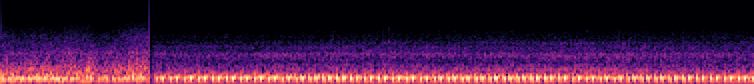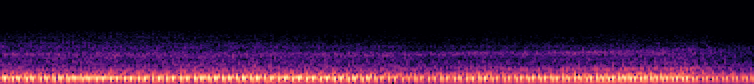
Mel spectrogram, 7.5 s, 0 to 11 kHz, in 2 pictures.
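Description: A Kawasaki Vulcan 900 cruiser motorcycle under way, its engine a loud, steady low rumble with wind and road noise throughout, after a brief click at the start.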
